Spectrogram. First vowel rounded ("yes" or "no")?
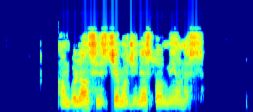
no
